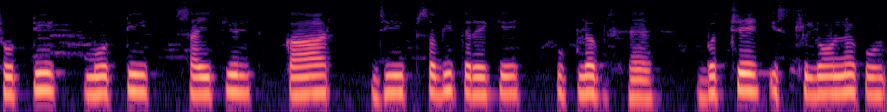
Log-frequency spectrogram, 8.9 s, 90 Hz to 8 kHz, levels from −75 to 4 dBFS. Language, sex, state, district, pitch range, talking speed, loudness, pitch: Hindi, male, Rajasthan, Bikaner, 185-200 Hz, 100 wpm, -16 LUFS, 190 Hz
